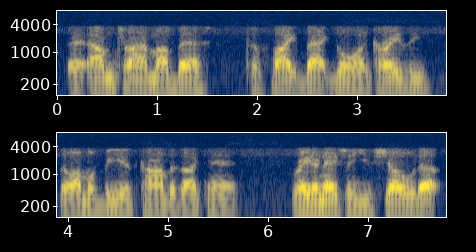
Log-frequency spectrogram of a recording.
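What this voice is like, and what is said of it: Hoarse, nearly lost voice. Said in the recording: “my voice is totally gone”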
